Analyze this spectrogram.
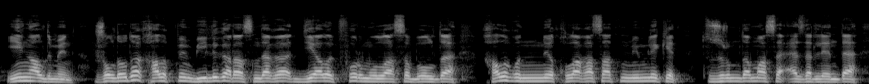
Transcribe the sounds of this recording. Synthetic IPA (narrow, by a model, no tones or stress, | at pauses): je̞ŋɑlˠd̪əme̞nʒo̞lˠd̪ɑwd̪ɑχɑlˠəq̚pe̞nbijlɪkɑɾɑsənd̪ɑʁəd̪ʲijalˠokfo̞rmulˠɑsəbo̞lˠd̪ə | χɑlˠəqʏnɪne̞qʰʊlˠɑʁɑsɑt̪ənme̞mle̞kʲe̞t̪ʰːʊzəɾəmd̪ɑmɑsəʔæzɪɾle̞nd̪ɪ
